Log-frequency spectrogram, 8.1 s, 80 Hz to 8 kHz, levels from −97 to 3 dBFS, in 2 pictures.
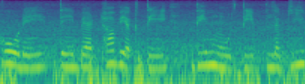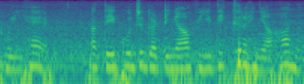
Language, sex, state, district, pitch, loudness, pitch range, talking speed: Punjabi, male, Punjab, Kapurthala, 200 Hz, -20 LUFS, 190-215 Hz, 120 wpm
